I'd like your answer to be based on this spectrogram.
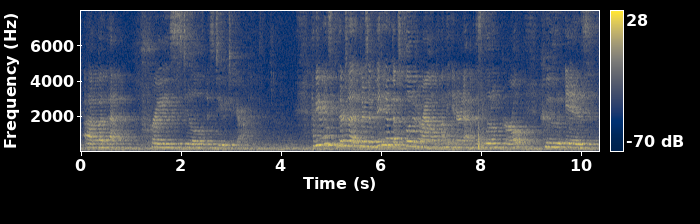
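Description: A young woman pastor giving a conversational sermon, chatting with and questioning her congregation. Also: a little high. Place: church sanctuary. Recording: echoey hall from far off, noisy.

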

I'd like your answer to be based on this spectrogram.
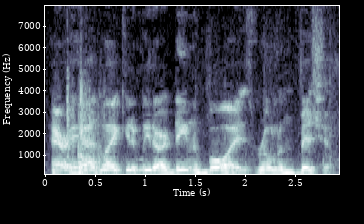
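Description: A middle-aged actor playing a genial, self-deprecating school principal who chats easily. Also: male voice, medium pitch, lively intonation, fairly quick, background noise, lightly acted. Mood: amiable.

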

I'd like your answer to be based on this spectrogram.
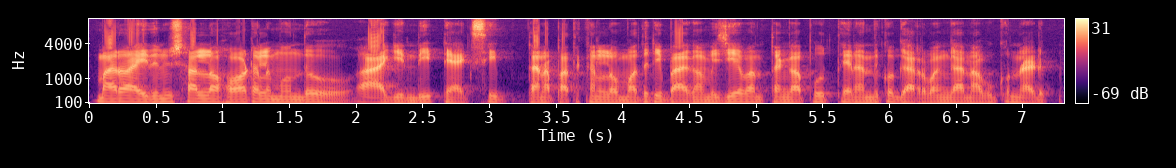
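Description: A man reads a romance novel aloud in steady, even narration. His voice is on the low side, plain and unhurried. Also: smooth. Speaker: audiobook narrator. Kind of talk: novel reading.

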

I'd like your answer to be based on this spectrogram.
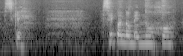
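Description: Casting: male actor playing guilt-ridden young man, high voice, sorrowful, anguished, halting delivery, dramatic monologue. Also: flat delivery, warm tone, husky. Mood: pained confession. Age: young adult. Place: small room, indoors.

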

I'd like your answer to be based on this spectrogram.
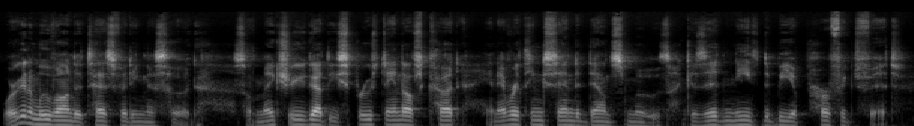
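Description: A man's voice: on the low side, fairly even intonation, normal speed, few pauses, a little mellow. A man narrating a hands-on hobby tutorial in a casual, folksy, plain-spoken way, recorded on a slightly echoey phone mic. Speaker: host of a scale model building channel. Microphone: phone microphone.

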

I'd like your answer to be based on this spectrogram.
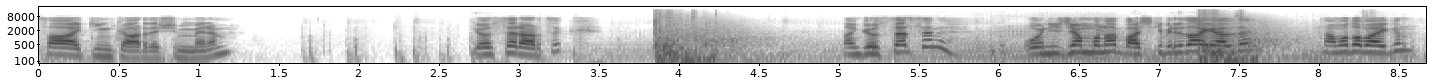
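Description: A young man giving excitable, chatty live commentary on a shooter game to his viewers. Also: high-pitched, normal speed, pauses often, noisy background. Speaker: gaming streamer. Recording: game gunfire behind voice.

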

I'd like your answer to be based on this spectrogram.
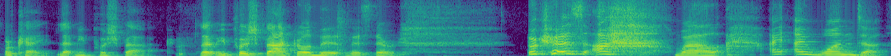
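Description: A woman's voice: mid-range voice, expressive, normal speed, fairly bright tone. A woman hosting an academic interview, asking probing, long questions and often restarting her words. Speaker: host, interviewer.

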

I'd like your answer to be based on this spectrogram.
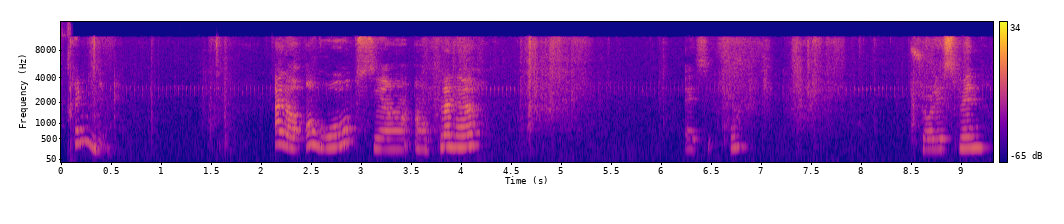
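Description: An excitable young woman from France chats through an unboxing in a high, bright voice. She is loose, chatty and quick to swear. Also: a little hiss or hum. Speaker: booktuber. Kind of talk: casual unboxing chat.

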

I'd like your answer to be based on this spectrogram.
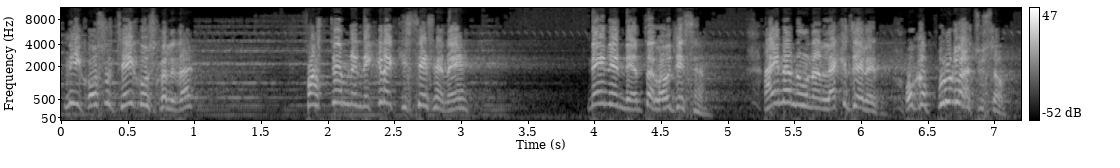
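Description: An emotional young film hero in a dubbed movie scene. His high-set voice swings widely between hushed pleading and sharp mockery. A loud background score runs beneath his lines. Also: big pitch swings, very fast, pauses often, faint music behind, exaggerated voice. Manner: emotional, pleading, then mocking. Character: young male hero, pleading lover turned mocking trickster.

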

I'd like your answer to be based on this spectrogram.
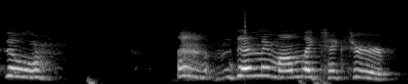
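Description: A young woman tells a vlog story with lots of drama, fillers and swearing. Her voice is high and bright, and the recording sounds dull and lo-fi. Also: extremely slow. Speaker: vlogger.

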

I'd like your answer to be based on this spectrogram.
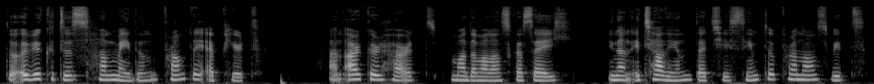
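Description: A woman narrating a classic novel as an audiobook, reading in a measured, literary manner. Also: mid-range voice. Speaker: audiobook reader.

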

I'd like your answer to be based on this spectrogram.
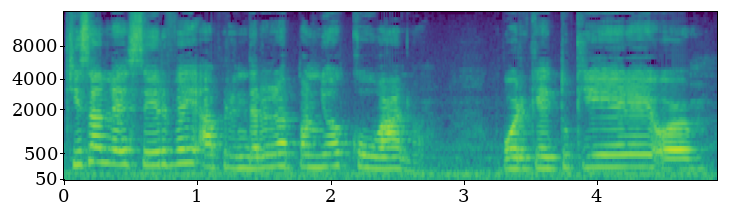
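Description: A woman's voice: fairly high pitch, steady tone, unhurried, far from the mic, slight background noise. A young woman vlogging casually about learning a language, chatty and easygoing, slipping in English fillers like "so" and "like".

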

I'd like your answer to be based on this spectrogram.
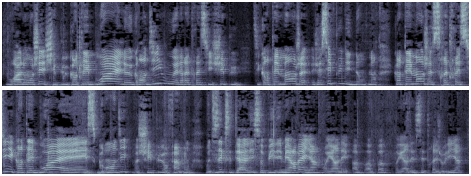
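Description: A woman hosts a craft tutorial while unwell with a migraine, rambling to viewers as she works and tossing in self-mocking asides. Her voice is a little high and a bit bright, and she talks quickly with few pauses.

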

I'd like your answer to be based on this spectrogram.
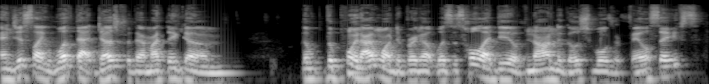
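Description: His pitch sits fairly low and his tone is a little mellow, with delivery slightly on the fast side. The young man, a fitness coach, co-hosts a relaxed podcast conversation over video call from home, reflecting loosely and leaning on many fillers.

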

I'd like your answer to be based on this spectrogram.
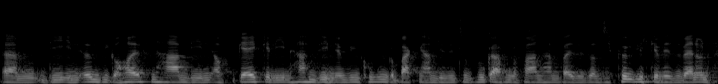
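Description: A man's voice: fairly low pitch, flat delivery, rapid-fire, hardly any pauses, mellow. A man in his thirties hosting a podcast, chatting casually with many fillers and restarts. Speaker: podcast host. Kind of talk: casual interview chat. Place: studio room with dark backdrop.

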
